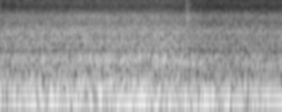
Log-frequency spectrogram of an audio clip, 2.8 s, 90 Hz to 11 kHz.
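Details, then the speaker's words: 2005 Super C motor home roof A/C unit after an owner repair, tested on low fan and high fan: steady even low roar with no rattles, squeals or cycling; running normally. "right on i can hear it okay that is what they call low fan that's high fan"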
